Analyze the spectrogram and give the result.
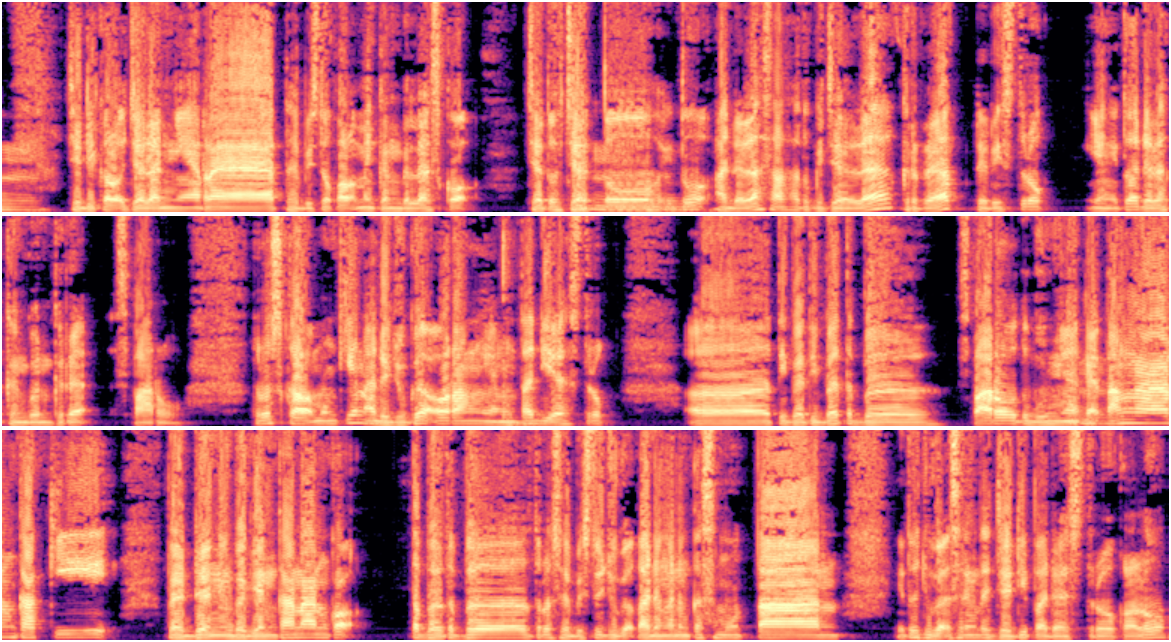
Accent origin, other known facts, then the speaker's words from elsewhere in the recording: Semarang, Central Java, Indonesia; now in Yogyakarta, Indonesia; Saya asal dari Semarang, Mas.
